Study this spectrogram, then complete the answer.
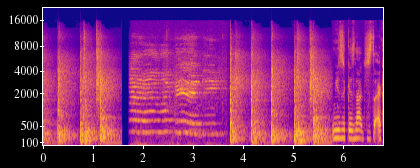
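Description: A hand drum is struck in quick, ringing beats.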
